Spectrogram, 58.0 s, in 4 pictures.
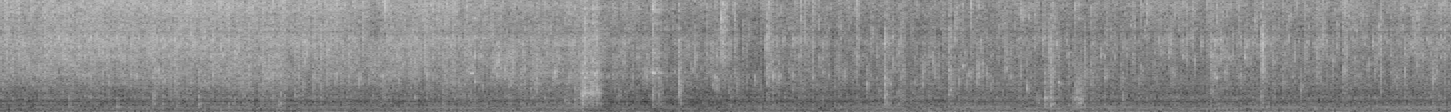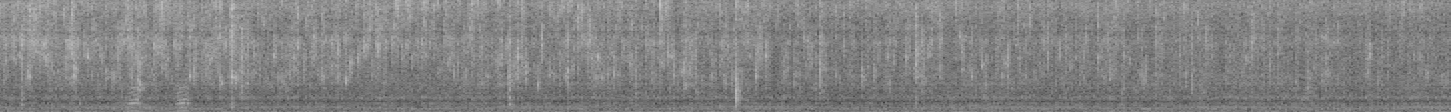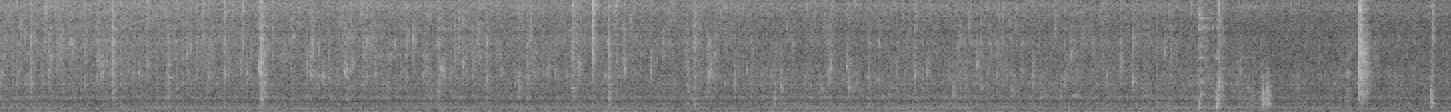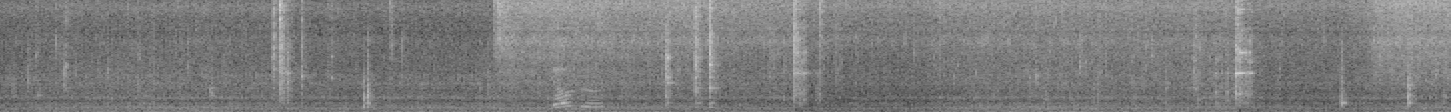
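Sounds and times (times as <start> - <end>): food sizzling in a wok: 0.0 - 58.0
extractor fan humming: 11.0 - 34.3.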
